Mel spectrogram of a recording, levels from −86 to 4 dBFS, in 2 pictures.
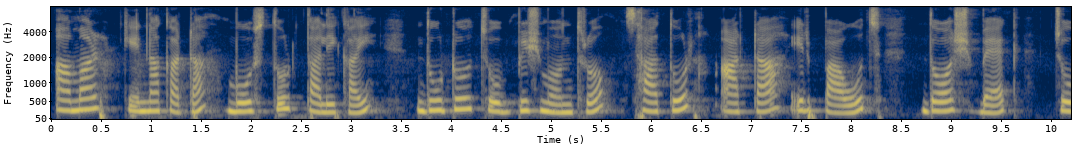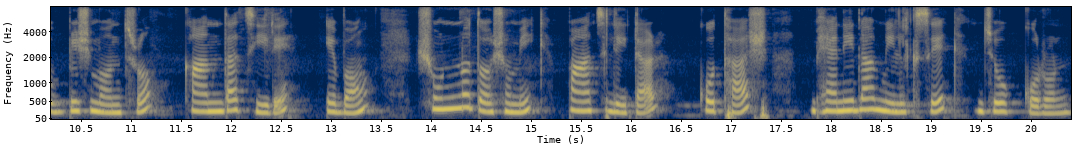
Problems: constant background noise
